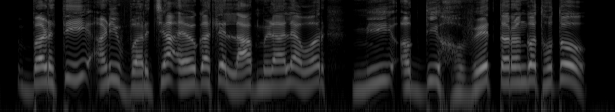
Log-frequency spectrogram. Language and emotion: Marathi, happy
